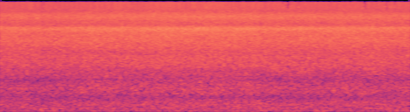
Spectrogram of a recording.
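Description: Huai Suwat waterfall in a national park, a loud, unbroken roar of falling water that fills the whole stretch evenly with no pauses or voices.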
